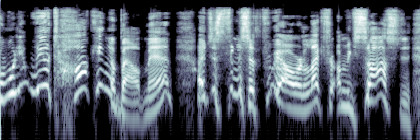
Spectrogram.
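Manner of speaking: high, baffled protest; retold exasperation. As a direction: protest in disbelief, pitch shooting up. Exasperated reply to screaming dentist.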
